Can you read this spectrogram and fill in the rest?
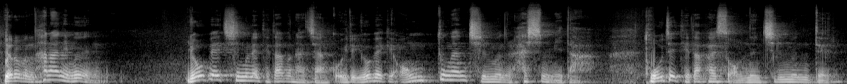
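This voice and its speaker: A male pastor preaches with a gravelly edge to his voice, pressing rhetorical questions on his congregation. His delivery swings up and down, and the sound rings through a roomy church sanctuary. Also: medium pitch, very animated, a little fast, darkish tone. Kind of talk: sermon.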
